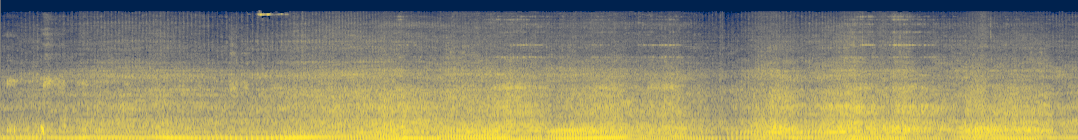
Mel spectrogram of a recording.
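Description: Motorcycle engine revving up and down, its pitch rising and falling again and again as the bike is ridden through mud off-road.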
